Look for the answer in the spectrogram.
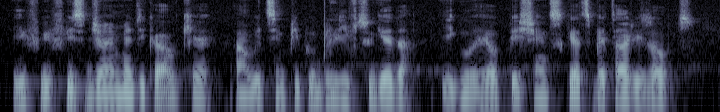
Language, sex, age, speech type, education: Nigerian Pidgin, male, 15-29, spontaneous, tertiary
